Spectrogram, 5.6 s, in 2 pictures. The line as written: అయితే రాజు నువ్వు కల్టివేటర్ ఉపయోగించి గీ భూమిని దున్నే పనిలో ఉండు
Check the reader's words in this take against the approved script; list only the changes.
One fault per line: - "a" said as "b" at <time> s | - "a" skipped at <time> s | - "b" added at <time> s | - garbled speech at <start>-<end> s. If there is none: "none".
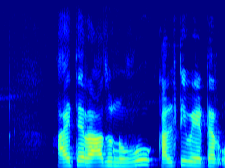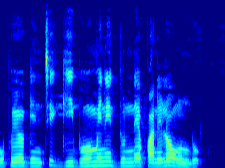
none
